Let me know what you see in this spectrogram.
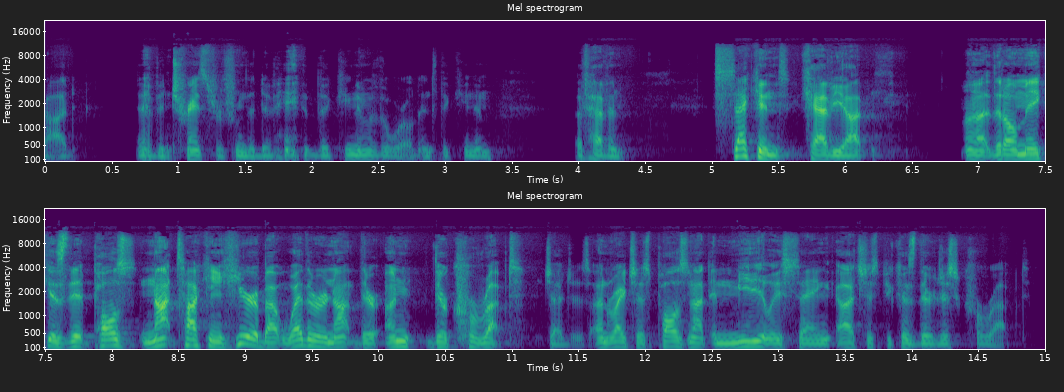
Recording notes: at Sojourn Galleria Church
